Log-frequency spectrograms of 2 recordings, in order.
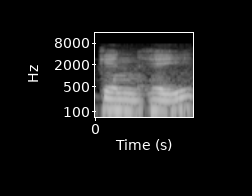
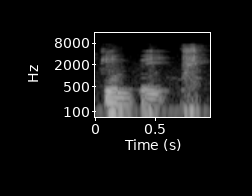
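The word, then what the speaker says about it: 源平: Jadi Genhei, tapi karena tidak enak diucapkan Genhei menjadi Genpei.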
